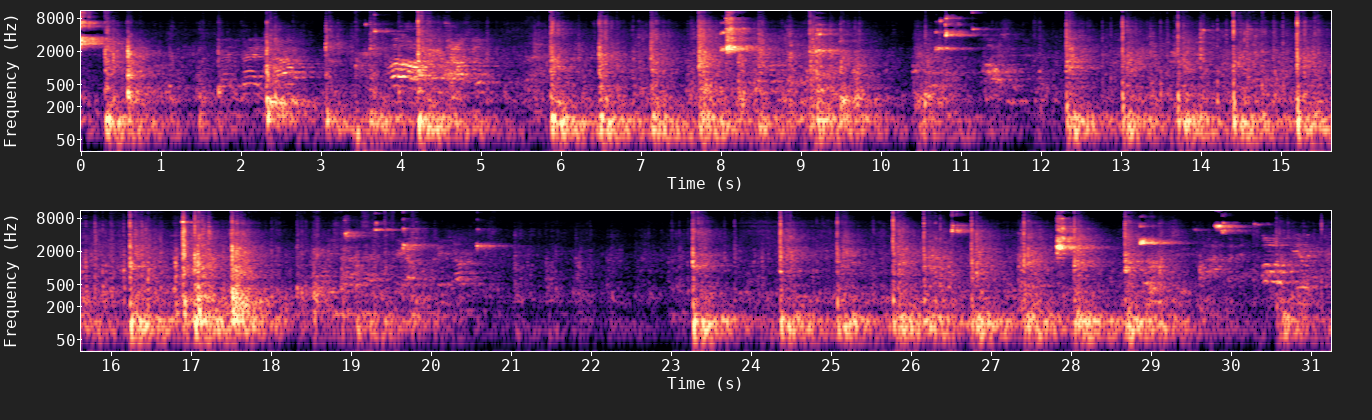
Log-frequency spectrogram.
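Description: Basketballs dribbling and bouncing on a hardwood gym floor during a pickup game, with players calling out, all echoing in a large hall. The play goes quieter for a few seconds past the middle, then picks up again.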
